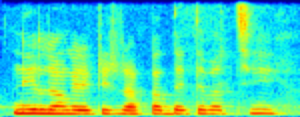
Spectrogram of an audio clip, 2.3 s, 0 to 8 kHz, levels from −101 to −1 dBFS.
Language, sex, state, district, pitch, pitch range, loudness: Bengali, female, West Bengal, Alipurduar, 255 Hz, 250-270 Hz, -14 LUFS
